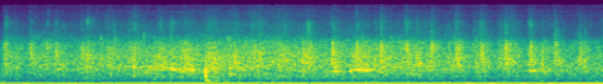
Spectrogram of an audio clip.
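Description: Congregation applauding: many hands clapping in a steady, even stretch of applause, with a low steady hum underneath.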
